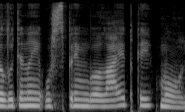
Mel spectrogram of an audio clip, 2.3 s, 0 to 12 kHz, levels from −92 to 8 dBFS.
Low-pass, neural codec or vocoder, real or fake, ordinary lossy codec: 10.8 kHz; codec, 44.1 kHz, 1.7 kbps, Pupu-Codec; fake; AAC, 64 kbps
